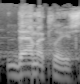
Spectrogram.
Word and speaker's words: Damocles: a Damascus sword over our head. In Damocles, thank you. I said Damascus, Damocles sword.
